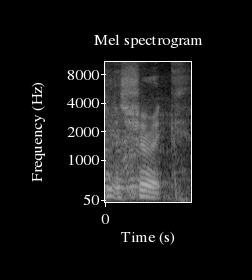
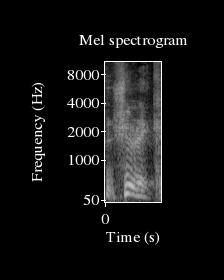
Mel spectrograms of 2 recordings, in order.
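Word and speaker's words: Szczuryk: y k so that's Paul it's really dier shurik shurik yeah it's quite easy to pronounced yes that's right you just made me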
